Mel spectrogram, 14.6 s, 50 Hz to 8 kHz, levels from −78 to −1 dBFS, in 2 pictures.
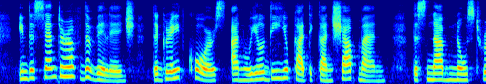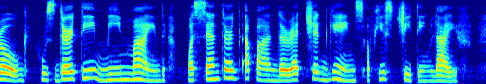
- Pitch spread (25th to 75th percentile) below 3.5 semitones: No, average, 4.4 semitones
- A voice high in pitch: Yes, high, 215 Hz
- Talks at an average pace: No, slow, 120 wpm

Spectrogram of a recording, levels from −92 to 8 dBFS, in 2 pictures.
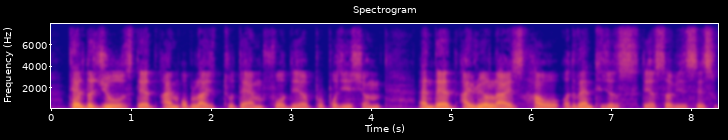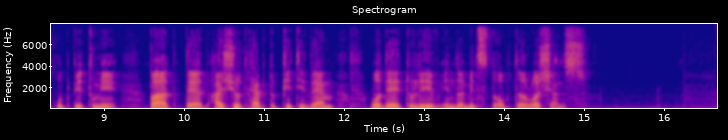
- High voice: No, very low, 90 Hz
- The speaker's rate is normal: Yes, average, 150 wpm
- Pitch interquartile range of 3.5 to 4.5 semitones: No, narrow, 2.4 semitones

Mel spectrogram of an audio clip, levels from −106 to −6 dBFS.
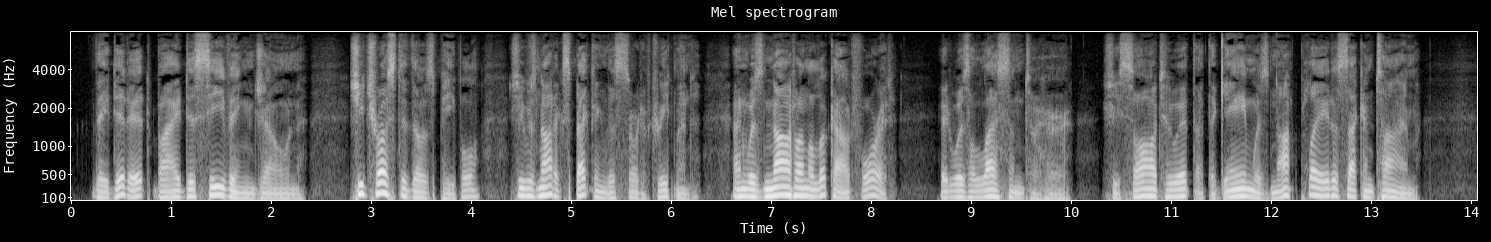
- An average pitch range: No, wide, 5.7 semitones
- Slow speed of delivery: No, average, 190 wpm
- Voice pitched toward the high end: No, low, 110 Hz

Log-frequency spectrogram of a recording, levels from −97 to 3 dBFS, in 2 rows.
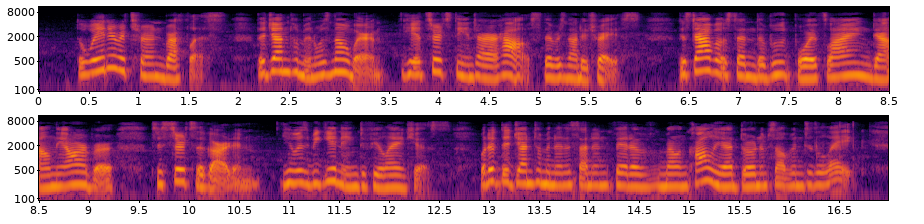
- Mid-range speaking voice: No, high, 220 Hz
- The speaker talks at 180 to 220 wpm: Yes, average, 190 wpm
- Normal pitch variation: Yes, average, 3.2 semitones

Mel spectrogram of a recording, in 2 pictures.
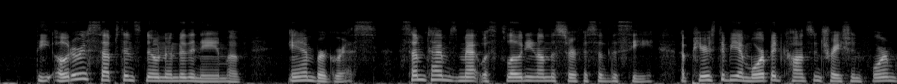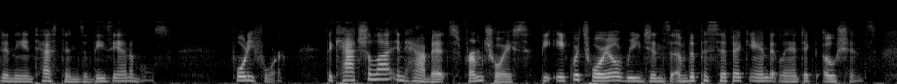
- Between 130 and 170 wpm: Yes, average, 155 wpm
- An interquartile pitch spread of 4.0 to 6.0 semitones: No, average, 3.6 semitones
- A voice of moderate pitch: Yes, medium, 165 Hz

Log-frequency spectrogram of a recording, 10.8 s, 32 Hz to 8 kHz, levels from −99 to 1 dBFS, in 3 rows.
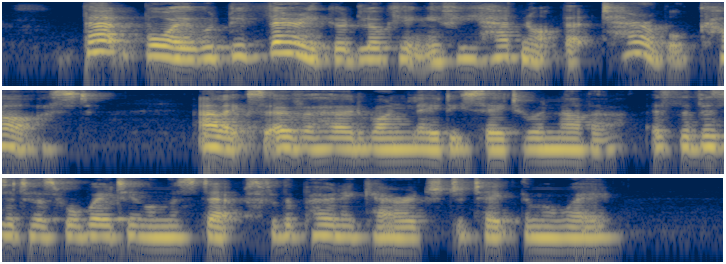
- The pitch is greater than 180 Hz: No, medium, 175 Hz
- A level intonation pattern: Yes, narrow, 2.3 semitones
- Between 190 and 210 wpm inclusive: Yes, fast, 205 wpm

